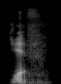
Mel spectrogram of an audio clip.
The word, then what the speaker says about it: GIF: the other side so the only argument that's really left is what did the creator of the format call it and the creator of the format says it's jeff oh that's the only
